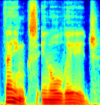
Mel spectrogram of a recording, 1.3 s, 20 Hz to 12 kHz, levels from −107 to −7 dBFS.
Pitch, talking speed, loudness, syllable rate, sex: 100 Hz, 180 wpm, -15 LUFS, 3.8 syllables/s, male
